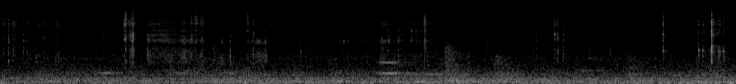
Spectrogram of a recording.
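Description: Scissors cutting through several layers of folded paper, a run of irregular crisp snips, over a steady low background hum.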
